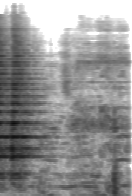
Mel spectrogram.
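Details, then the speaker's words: Suzuki Swift after replacing the old tinny Denso horn with a new horn: one loud, bright, brassy blast cutting off cleanly, strong tone, no rasp; healthy horn. "Here we go. Oh, that sounds good. Well, that's a little bit better than the old tinny Japanese Denso."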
